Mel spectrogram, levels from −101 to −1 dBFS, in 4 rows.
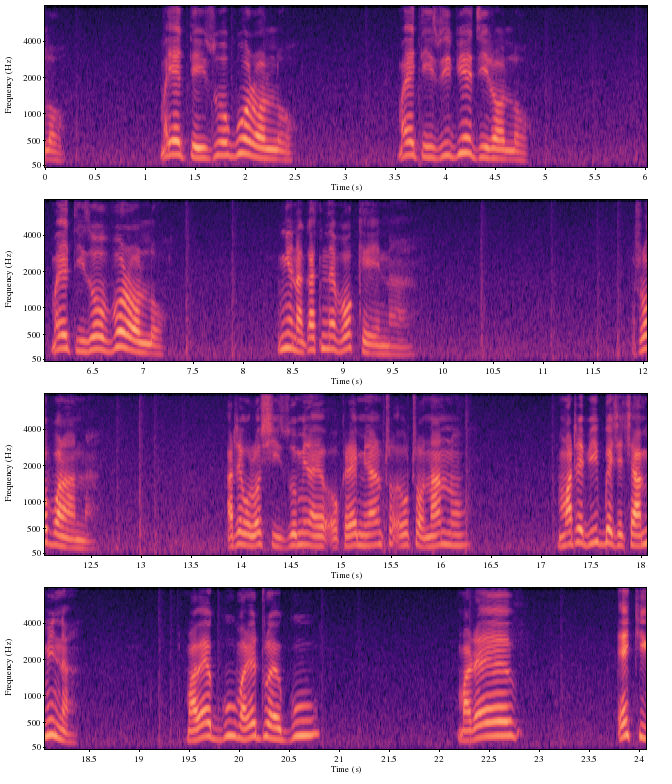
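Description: No faults are audible in the speech; the only processing heard is the normal call-microphone chain, which trims the lowest bass and leaves nothing above 8 kHz.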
